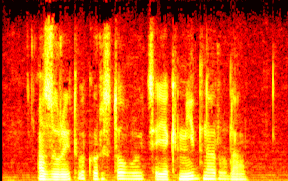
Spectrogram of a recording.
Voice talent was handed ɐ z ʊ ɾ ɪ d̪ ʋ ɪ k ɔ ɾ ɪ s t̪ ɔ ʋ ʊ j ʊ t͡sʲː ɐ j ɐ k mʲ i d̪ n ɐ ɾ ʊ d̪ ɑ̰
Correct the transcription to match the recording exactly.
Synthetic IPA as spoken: ɐ z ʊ ɾ ɪ t̪ ʋ ɪ k ɔ ɾ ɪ s t̪ ɔ ʋ ʊ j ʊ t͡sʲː ɐ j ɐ k mʲ i d̪ n ɐ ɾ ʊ d̪ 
